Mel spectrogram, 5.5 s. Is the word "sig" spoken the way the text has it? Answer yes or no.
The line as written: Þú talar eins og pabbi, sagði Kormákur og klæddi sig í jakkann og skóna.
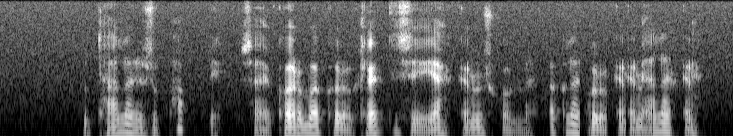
yes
